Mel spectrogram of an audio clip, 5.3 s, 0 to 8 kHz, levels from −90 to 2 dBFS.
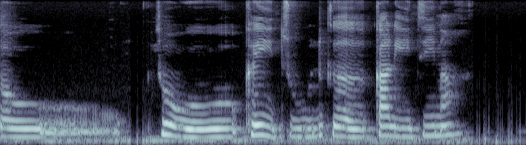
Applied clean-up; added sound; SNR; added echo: none; none; none; none.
